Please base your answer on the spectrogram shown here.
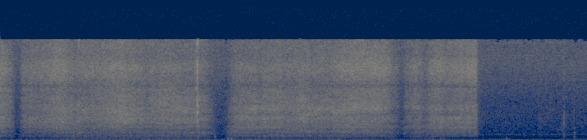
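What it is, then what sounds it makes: Corrugated cardboard box being scratched. Long red-painted nails scratch and rub along the sides of a long, narrow, empty, hollow corrugated cardboard box lying on a blanket. The result is a steady, bright, papery scraping with brief pauses, under a soft low rumble, fading quieter near the end.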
